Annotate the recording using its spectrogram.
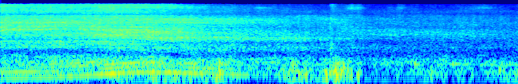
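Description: City road traffic: a motor vehicle passing close by, its engine hum swelling and then fading about halfway through. A few low thumps of wind on the microphone follow.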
